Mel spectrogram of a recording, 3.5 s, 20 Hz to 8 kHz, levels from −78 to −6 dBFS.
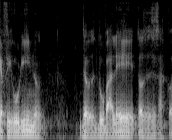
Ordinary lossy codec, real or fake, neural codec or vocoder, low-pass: none; fake; codec, 16 kHz, 4.8 kbps, FACodec; none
